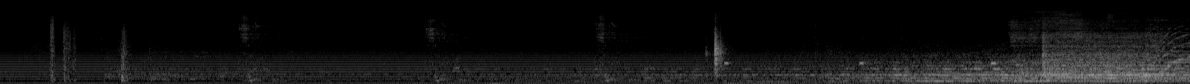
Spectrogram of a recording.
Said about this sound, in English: This is that IMAX opening here. Oh, we're gonna be here in a few seconds. Doing a sound check. So they're twirling and making this.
